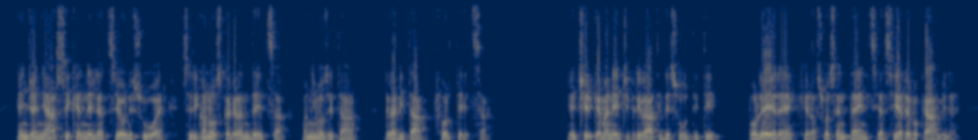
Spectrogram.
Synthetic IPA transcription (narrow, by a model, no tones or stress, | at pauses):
ɛind͡ʒeɲːarsik̟enːelːeat̪sːjoːnisuːesiɾikonoskaɡɾand̪et̪sːa̰ | manimozit̪a | ɡɾavit̪afoɾt̪ḛt̪sːa̰ | ɛt͡ʃːirkamaned͡ʒːipɾivaːt̪id̪ɛsud̪ːit̪i | volɛːɾekʰelasuːasɛnt̪ɛnt̪sjasiːairːevɔkaːbilḛ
